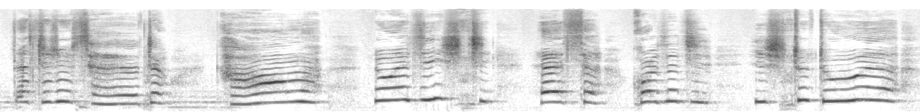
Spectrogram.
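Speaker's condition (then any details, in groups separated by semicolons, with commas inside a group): Cerebral palsy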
